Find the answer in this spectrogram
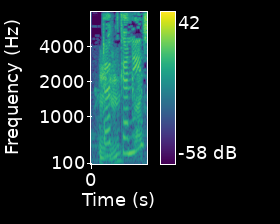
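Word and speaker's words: Hradčany: ¿Qué te parece, si para iniciar esta ruta por las antiguas calles de Praga lo hacemos desde el distrito de Radkaní? No sé si lo he dicho bien. Radkaní, sí.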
